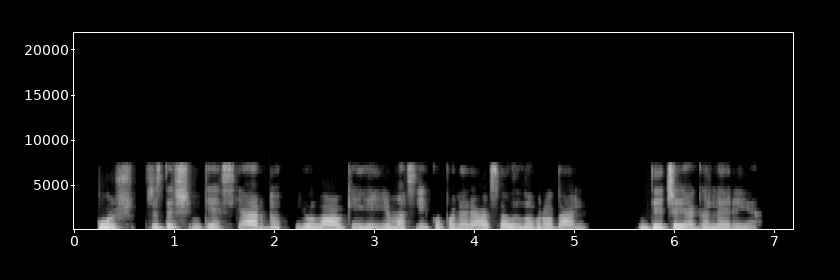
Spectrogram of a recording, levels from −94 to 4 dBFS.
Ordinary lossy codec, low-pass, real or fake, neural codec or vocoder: AAC, 64 kbps; 7.2 kHz; fake; codec, 16 kHz, 6 kbps, DAC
